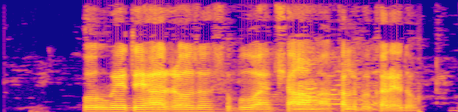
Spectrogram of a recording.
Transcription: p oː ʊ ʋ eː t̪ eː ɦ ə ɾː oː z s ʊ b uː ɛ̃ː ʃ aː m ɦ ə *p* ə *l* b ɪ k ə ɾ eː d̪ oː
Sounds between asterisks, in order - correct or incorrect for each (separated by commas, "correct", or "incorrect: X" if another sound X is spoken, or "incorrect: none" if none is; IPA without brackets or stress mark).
incorrect: k, correct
